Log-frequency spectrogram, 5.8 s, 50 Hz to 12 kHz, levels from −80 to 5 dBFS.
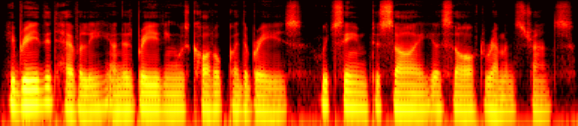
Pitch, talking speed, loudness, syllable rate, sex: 100 Hz, 195 wpm, -20 LUFS, 5.1 syllables/s, male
